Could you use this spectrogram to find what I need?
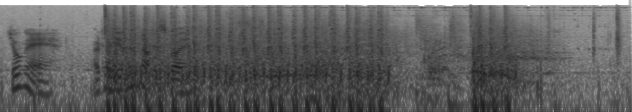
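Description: A gun fires rapid bursts of shots.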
